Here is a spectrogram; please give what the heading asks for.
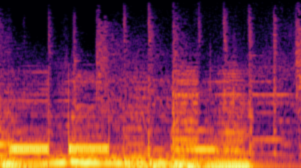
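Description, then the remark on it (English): A phone line ringing during a call to the CSO, with steady electronic tones pulsing in short repeated bursts over a dense, busy background, heard loudly with no one speaking. “Let me call my stats guy. Okay. It's to the CSO we go. Let's go to the CSO. Hey, it's ringing.”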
